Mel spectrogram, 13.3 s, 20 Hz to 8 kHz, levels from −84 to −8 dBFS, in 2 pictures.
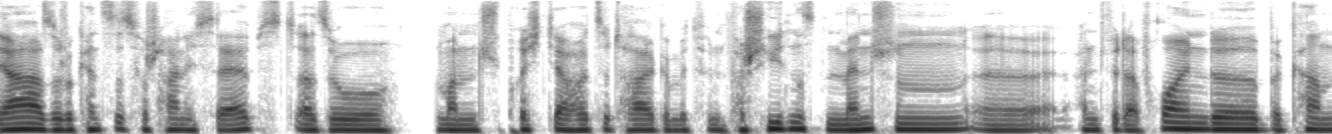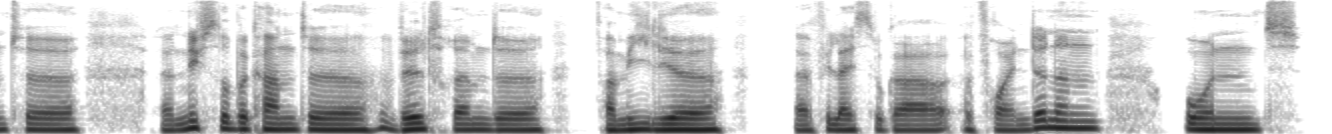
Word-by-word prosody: Ja, 130 +2 +6
also 125 -2 +3
du 120 - +1
kennst 125 +3 -3
es 135 - -5
wahrscheinlich 120 -1 -3
selbst. 130 +3 -3
Also, 115 -1 0 0.2
man 120 -2 -1
spricht 120 -1 -6
ja 125 -2 +2
heutzutage 120 0 -2
mit 115 -1 -6
den 120 -2 -5
verschiedensten 140 +2 0
Menschen. 125 +1 +1
Äh, 115 -2 -4
entweder 120 -4 -3
Freunde, 135 -1 +3
Bekannte, 125 +1 -1 0.4
äh, 115 - -2
nicht 150 +5 +1
so 145 - +1
Bekannte, 130 -3 +3
Wildfremde, 125 -3 +1 0.2
Familie, 125 +1 +4 0.3
äh, 115 0 -3
vielleicht 120 0 -1
sogar 115 0 -2
Freundinnen. 155 +8 +1 0.4
Und 125 -1 +2
125 Hz, 140 wpm, -26 LUFS, 120-130 Hz, 0.4 s, Ja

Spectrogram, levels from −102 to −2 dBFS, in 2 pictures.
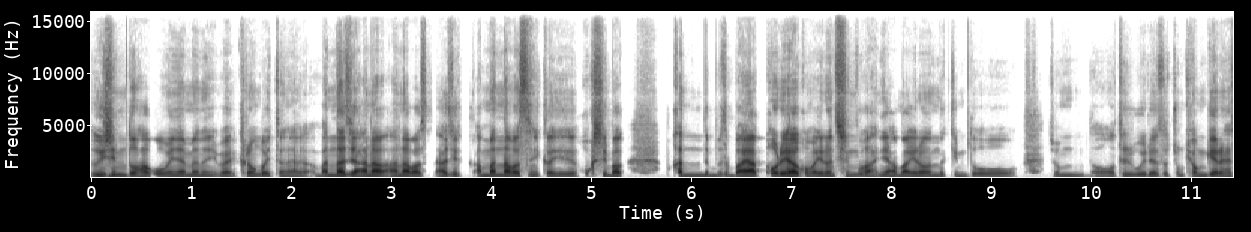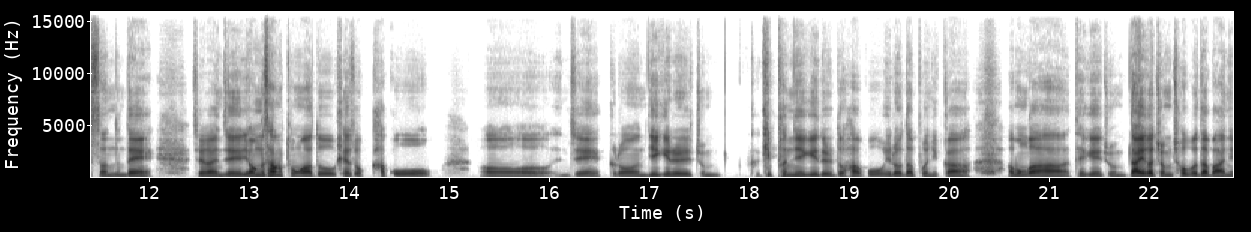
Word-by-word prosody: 의심도 145 +5 +1
하고 140 -5 0
왜냐하면은 105 -1 -3
왜 95 0 -3
그런 115 -1 -2
거 - - 0
있잖아요. 95 -2 -7
만나지 115 +4 +4
않아 105 +5 +5
않아 115 +5 +4
봤으 105 -4 +1
아직 - - -3
안 - - -3
만나 130 +1 +5
봤으니까 100 -6 0
이제 100 +2 -5
'혹시 - - -1
막 - - +3 0.5
갔는데 110 0 -2
무슨 95 -1 -11
마약 95 +5 +7
거래하고 110 -1 +6
막 95 - 0
이런 105 +2 -1
친구 115 -1 -1
아니야?' 105 +1 -2
막 100 -2 +1
이런 105 +1 -1
느낌도 95 -1 -9 0.3
좀 105 -2 -12
어 95 0 -9
들고 110 0 -7
이래서 95 +2 -6
좀 105 +1 -15
경계를 115 +5 0
했었는데 130 -3 -1 0.4
제가 105 -1 +1
인제 95 0 -1
영상 135 +8 +4
통화도 125 -5 0
계속 - - -5
하고 100 -4 -4 0.5
어 100 -1 -5
인제 115 +7 -6
그런 110 -1 -5
얘기를 110 +1 0
좀 105 0 -15 0.3
그 - - -24
깊은 140 -4 -5
얘기들도 100 -1 -1
하고 125 +1 -3
이러다 115 +1 -1
보니까 100 +2 -3 0.4
아 - - -2
뭔가 110 -3 +2
되게 100 -1 -4
좀 100 0 -12
나이가 120 +3 +9
좀 125 -2 -5
저보다 110 0 +1
많이 95 +1 +2
105 Hz, 350 characters per minute, -25 LUFS, 100-115 Hz, 0.5 s, 나이가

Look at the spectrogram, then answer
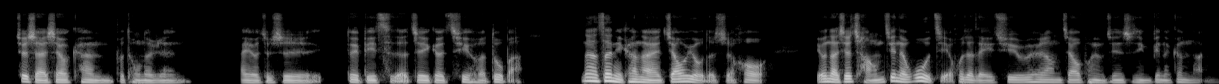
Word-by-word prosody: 确 135 - +3
实 115 -5 +3
还 95 - +5
是 105 +3 +2
要 100 - +4
看 100 -3 -3
不 - - -8
同 105 -6 -5
的 90 -1 0
人， 90 +2 -6 0.5
还 95 - -3
有 90 -1 0
就 90 +3 -5
是 90 -3 -2 0.2
对 110 - +2
彼 95 0 0
此 - - -6
的 - - +1
这 100 -2 +2
个 95 0 +1
契 110 +5 -2
合 100 -4 -3
度 - - 0
吧。 - - -8 0.6
那 160 -1 +5
在 165 +2 +7
你 130 - +6
看 125 +4 +2
来 100 -4 +4
交 125 +6 +3
友 120 - +3
的 - - -4
时 - - -6
候， - - -2 0.5
有 130 - +2
哪 125 -4 +6
些 130 +4 +5
常 95 -4 -2
见 155 +6 +2
的 120 - +4
误 150 +3 +3
解 - - -5
或 120 - -5
者 105 -3 +1
雷 90 -1 -3
区 105 +4 -4
会 110 +2 -2
让 105 -2 -3
交 100 +1 -2
朋 105 +1 -6
友 - - -2
这 90 - -12
件 100 - -2
事 100 +1 -6
情 95 -1 -5
变 105 +2 -6
得 95 - -6
更 105 +1 -7
难？ 95 +1 -14
100 Hz, 290 characters per minute, -21 LUFS, 95-115 Hz, 0.6 s, 在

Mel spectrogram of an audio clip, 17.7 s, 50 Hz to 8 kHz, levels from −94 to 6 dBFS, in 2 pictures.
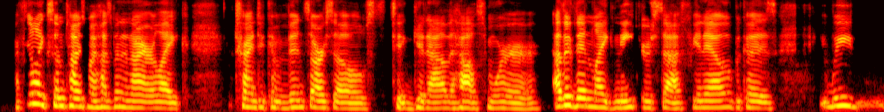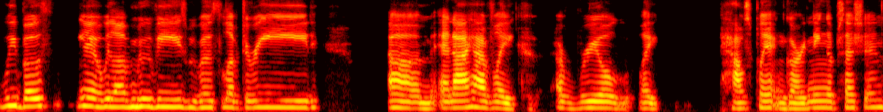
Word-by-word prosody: I - - -6
feel 275 +10 +1
like, 255 -5 +5
sometimes, 215 -2 +4
my 180 -2 +1
husband 195 +1 -1
and 180 -2 -2
I 170 -1 +6
are, 160 - 0
like, 155 -2 0 0.4
trying 195 -3 +3
to 180 - -4
convince 180 +2 -3
ourselves 155 -4 0
to 150 - -1
get 165 +3 -3
out 155 0 +3
of 160 - -4
the 155 - -3
house 155 -1 +3
more, 150 -4 -3
other 220 +4 +8
than, 215 -2 +4
like, 180 -3 +2
nature 170 +1 0
stuff, 155 0 0
you 175 - -2
know, 175 +1 +2
because 170 -3 -2 0.5
we 220 0 +2 0.3
we 225 +3 +1
both, 205 +1 +1 0.3
you 215 0 0
know, 195 - -1
we 200 +2 -1
love 190 -1 -1
movies, 195 -1 0
we 180 - -5
both 180 0 -5
love 180 -3 -5
to 175 +2 -7
read, 180 -1 -2 0.7
um, 160 -4 +1
and 165 +1 +1
I 175 0 +7
have, 180 -3 +3
like, 150 -4 -2 0.4
a 170 - -4
real, 160 -1 -3
like, 155 -2 -5 0.6
houseplant 155 +3 -1
and 150 -2 -5
gardening 155 +4 -1
obsession 175 +2 -5
175 Hz, 185 wpm, -24 LUFS, 160-190 Hz, 0.7 s, other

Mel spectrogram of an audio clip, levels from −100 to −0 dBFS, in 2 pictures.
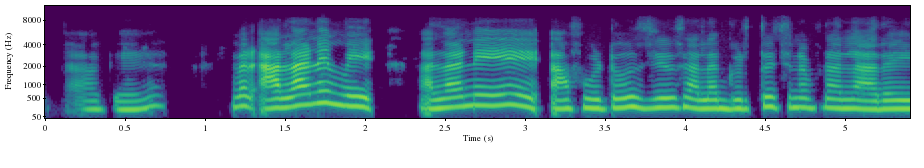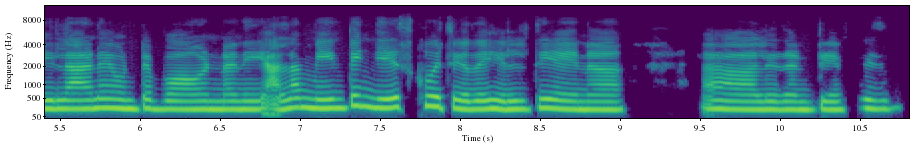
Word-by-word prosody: ఆ! - - -17
ఓకే. 205 0 -6 0.7
మరి 285 -2 0
అలానే, 305 +8 +5
మి 285 - +2 0.4
అలానే 270 +6 +1 0.4
ఆ - - +1
ఫోటోస్ 245 +2 +1
జూసలా 250 -3 +1
గుర్తొచ్చినప్పుడలా 240 -1 -2
అరే! 220 +1 0
ఇలానే 225 +2 +1
ఉంటే 225 +1 0
బావుండునని. 210 0 0
అలా 245 +4 0
మెయింటైన్ 245 +3 +1
జేసుకోవచ్చు 260 0 0
కదా, 210 +1 +1
హెల్తీ 210 +3 0
అయినా. 205 -1 -1 0.7
ఆహ్, 210 -2 0
లేదంటే, 205 0 -2 0.2
ఫిజి 225 -2 -3
230 Hz, 130 wpm, -22 LUFS, 210-255 Hz, 0.7 s, అలానే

